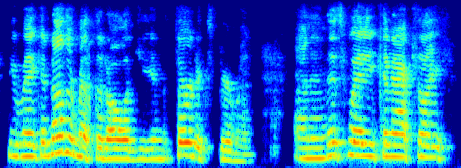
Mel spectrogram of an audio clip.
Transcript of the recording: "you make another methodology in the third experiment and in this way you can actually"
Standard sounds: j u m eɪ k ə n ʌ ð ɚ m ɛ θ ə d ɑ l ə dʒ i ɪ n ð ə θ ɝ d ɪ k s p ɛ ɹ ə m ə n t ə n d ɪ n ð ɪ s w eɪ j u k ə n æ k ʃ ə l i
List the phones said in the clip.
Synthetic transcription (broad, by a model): j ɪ m eɪ k ə n ʌ ð ɚ m ɛ θ ə d ɑ l ə dʒ i ɪ n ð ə θ ɝ d ɪ k s p ɛ ɹ ə m ə n t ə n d ɪ n ð ɪ s w eɪ j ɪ k ə n æ k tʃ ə l i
